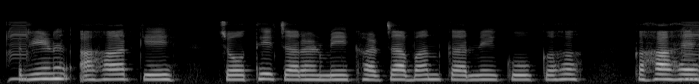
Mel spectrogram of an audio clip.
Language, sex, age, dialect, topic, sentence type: Hindi, female, 46-50, Garhwali, banking, statement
